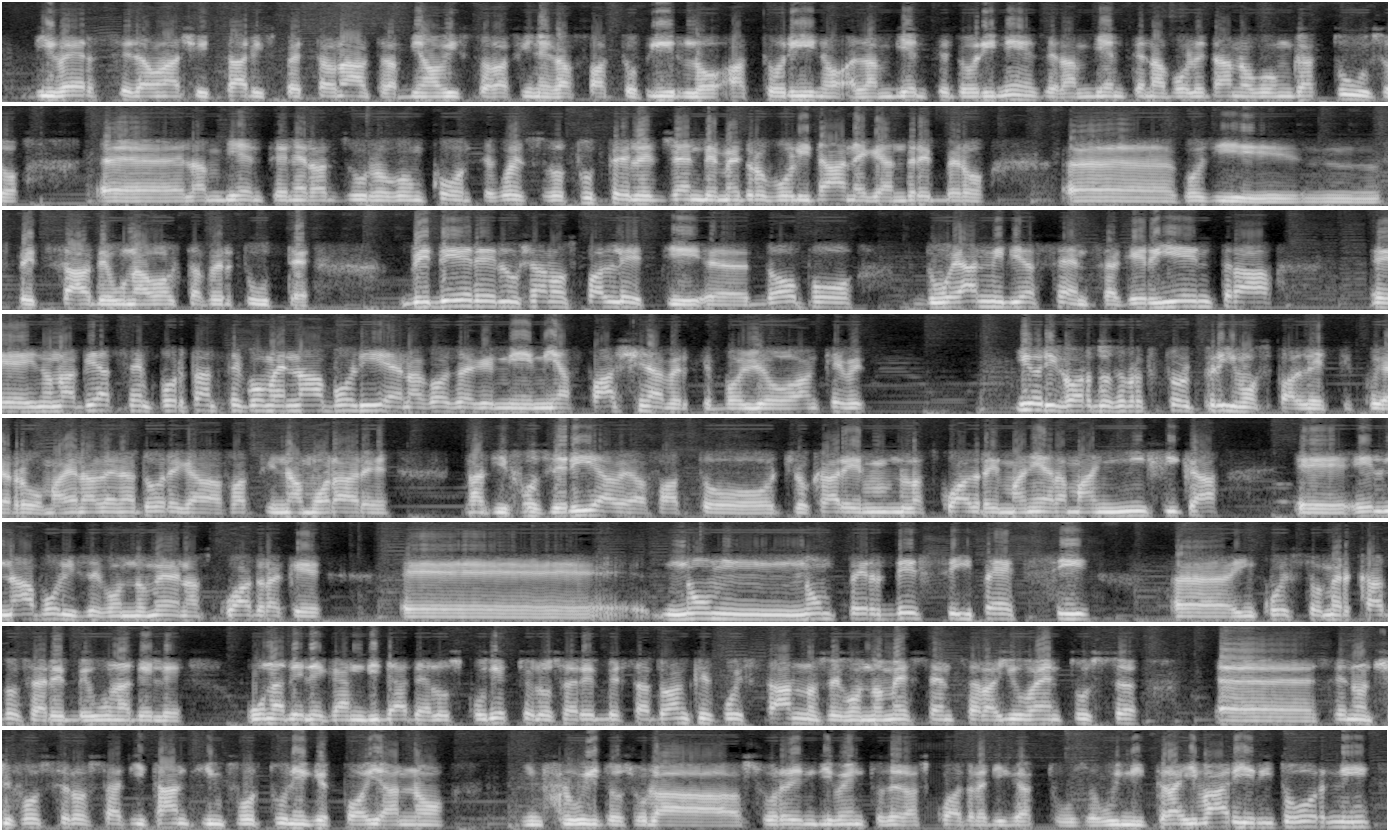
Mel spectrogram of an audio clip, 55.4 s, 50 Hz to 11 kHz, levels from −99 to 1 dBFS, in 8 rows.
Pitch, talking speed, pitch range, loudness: 130 Hz, 170 wpm, 125-150 Hz, -17 LUFS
